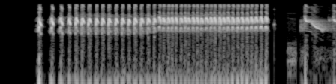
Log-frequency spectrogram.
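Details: Songbird master recording with rough rolling material for contest birds: notes starting slowly then accelerating into a dense rolling trill, ending with a descending buzzy slur.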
